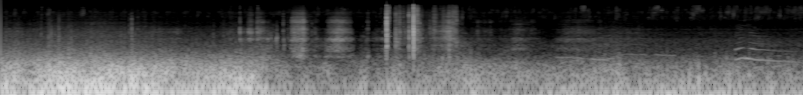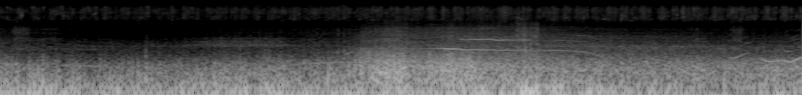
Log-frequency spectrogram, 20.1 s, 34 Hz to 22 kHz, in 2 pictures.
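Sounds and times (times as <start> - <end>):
wind buffeting microphone: 0.0 - 20.0
drawn-out voice-like call: 14.8 - 20.0.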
